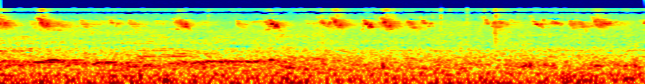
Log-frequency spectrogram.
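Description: Small birds chirping, many short high chirps throughout, over a steady low rumble.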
